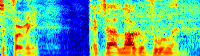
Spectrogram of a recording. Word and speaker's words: Lagavulin: 16 year aged uh james can would you pronounce it for me that's a log of woolen lagavulin i'm excited to try this one tonight yeah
